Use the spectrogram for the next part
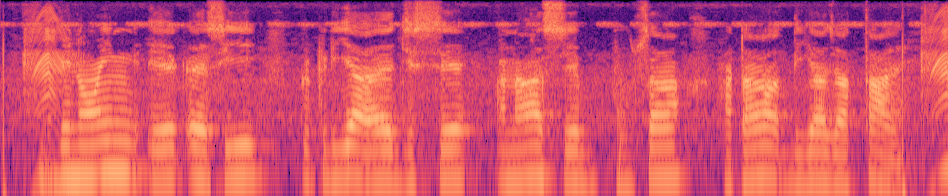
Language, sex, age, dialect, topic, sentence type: Hindi, male, 25-30, Marwari Dhudhari, agriculture, statement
